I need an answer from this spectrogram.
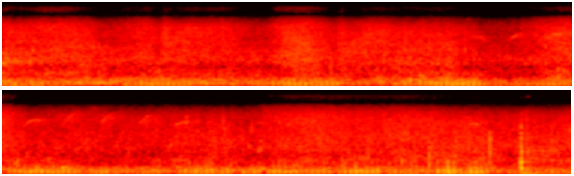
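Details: Orange tabby cat lying limp and relaxed on a person's lap, purring in a low, steady rumble with soft rhythmic swells; a few faint high chirps sound in the background.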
